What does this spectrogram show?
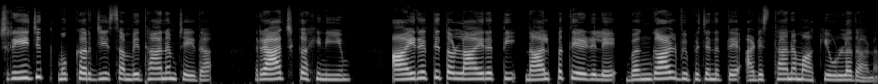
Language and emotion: Malayalam, neutral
